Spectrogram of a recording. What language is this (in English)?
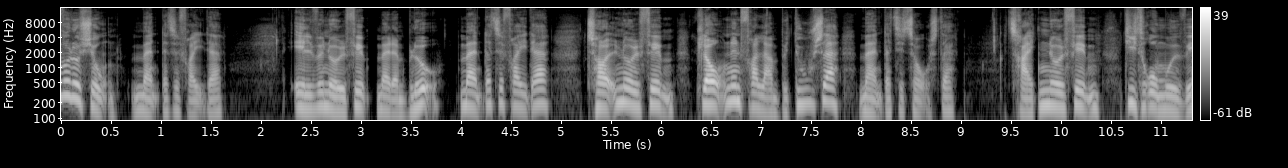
Danish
